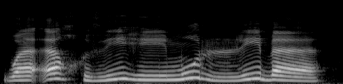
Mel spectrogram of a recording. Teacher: الراء مشدده بالكسر ترقق تماما كالرا المكسوره ولا تقسم الى رائين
